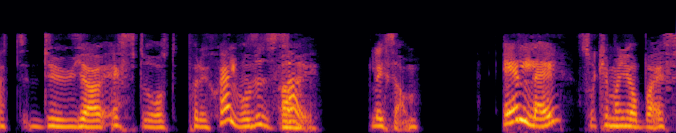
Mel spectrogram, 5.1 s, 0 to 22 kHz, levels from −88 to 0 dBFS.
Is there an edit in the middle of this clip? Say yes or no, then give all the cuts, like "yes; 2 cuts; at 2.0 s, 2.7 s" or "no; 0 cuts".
no; 0 cuts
